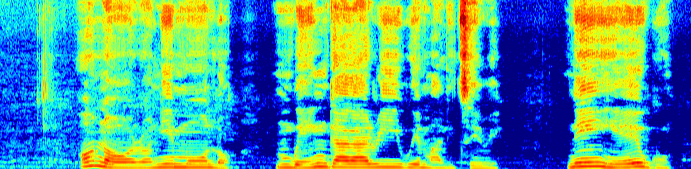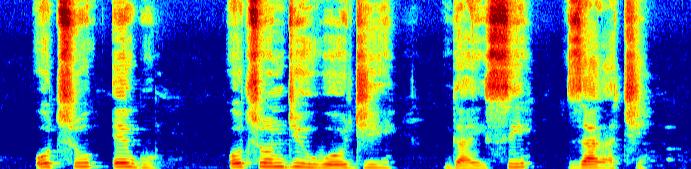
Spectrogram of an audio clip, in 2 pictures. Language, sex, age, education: Igbo, female, 30-45, tertiary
